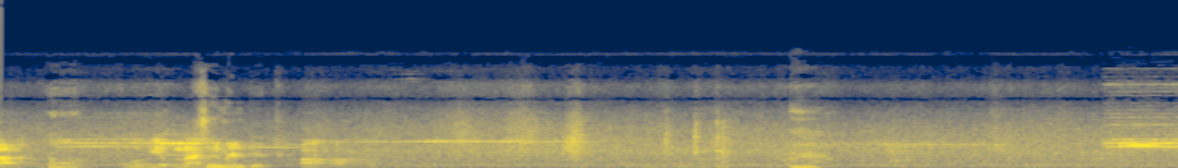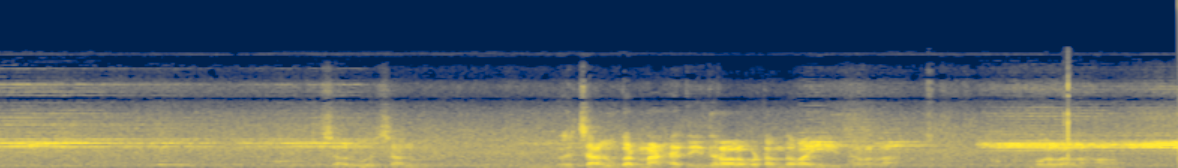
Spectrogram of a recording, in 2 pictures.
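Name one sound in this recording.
Hands rub and pat a man's head.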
